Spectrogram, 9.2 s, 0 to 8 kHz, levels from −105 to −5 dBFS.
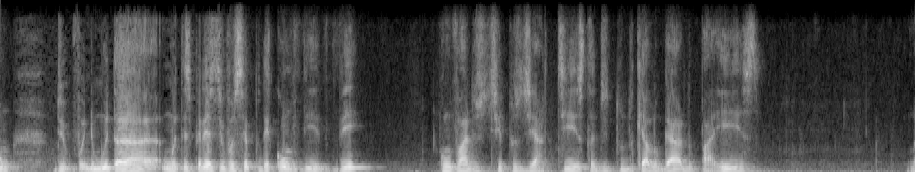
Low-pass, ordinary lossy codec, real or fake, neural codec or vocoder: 7.2 kHz; Opus, 32 kbps; real; none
